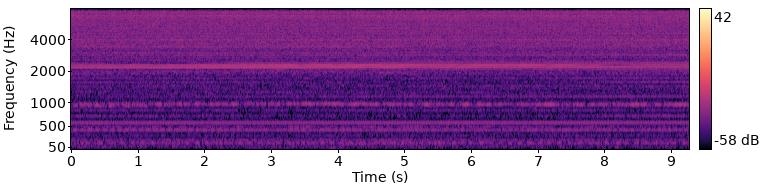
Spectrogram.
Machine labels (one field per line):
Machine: pump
